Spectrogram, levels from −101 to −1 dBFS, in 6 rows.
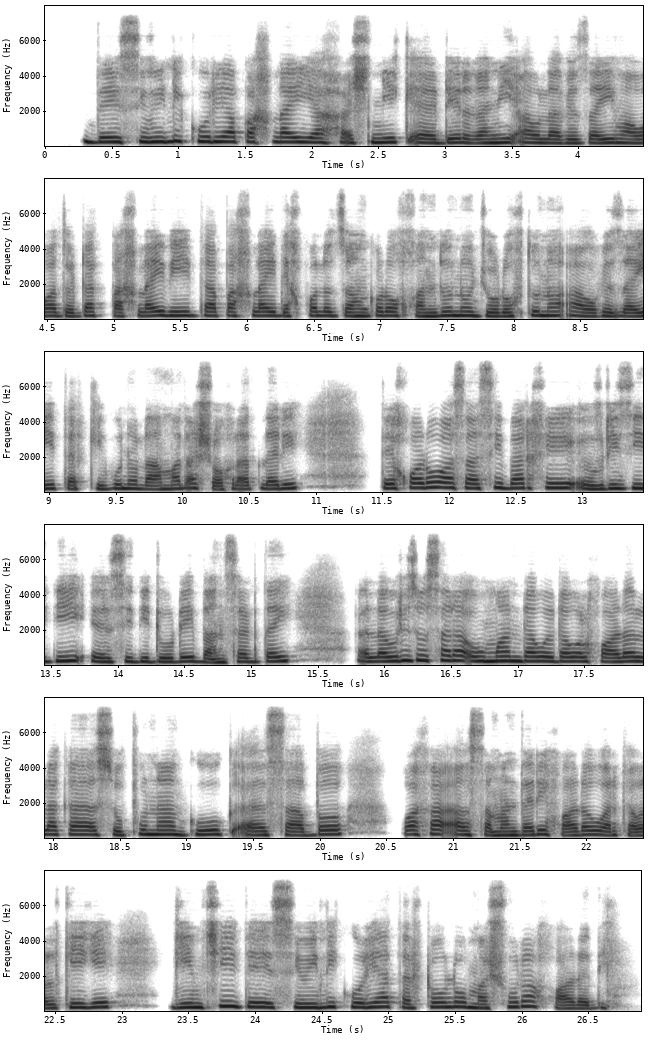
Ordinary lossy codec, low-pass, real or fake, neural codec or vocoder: none; 7.2 kHz; fake; autoencoder, 48 kHz, 32 numbers a frame, DAC-VAE, trained on Japanese speech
